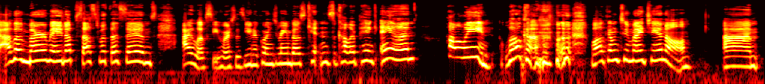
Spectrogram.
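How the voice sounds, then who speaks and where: A young American woman chats in a bright, upbeat voice with a slight hoarseness. She rambles cheerfully, full of ums and asides, into a desk mic at home. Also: sits high. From United States. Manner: bubbly, chatty, rambling with fillers. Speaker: YouTuber and streamer. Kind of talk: casual chat over a building video. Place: home room with pastel backdrop and fairy lights.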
